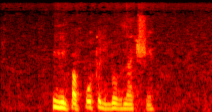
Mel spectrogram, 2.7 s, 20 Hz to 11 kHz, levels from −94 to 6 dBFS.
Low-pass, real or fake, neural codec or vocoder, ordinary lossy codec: 9.9 kHz; real; none; AAC, 48 kbps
